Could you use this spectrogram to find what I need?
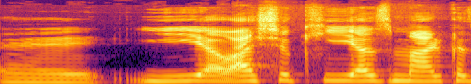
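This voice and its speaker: Recorded very cleanly against a silent background, a woman speaks at a fairly high pitch with fairly even intonation. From Rio Grande do Sul, Brazil (Vale dos Sinos). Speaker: professor and foreign trade consultant. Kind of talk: interview.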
